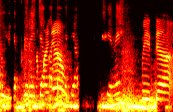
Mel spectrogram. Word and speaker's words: Veda: Weda atau kata-kata tulisannya sih pakai Veda gitu, tapi kita bacanya Weda.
